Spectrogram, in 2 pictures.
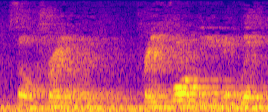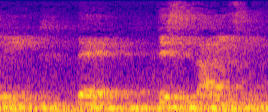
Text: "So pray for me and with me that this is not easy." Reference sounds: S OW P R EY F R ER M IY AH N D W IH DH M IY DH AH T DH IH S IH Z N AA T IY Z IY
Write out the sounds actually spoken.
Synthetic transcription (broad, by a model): S OW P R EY P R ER M IY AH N W IH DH M IY DH AH T DH IH S IH Z N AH T IY Z IY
